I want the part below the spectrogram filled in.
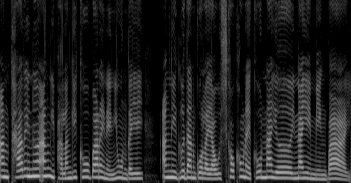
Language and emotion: Bodo, disgusted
